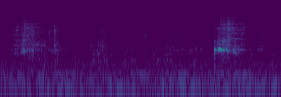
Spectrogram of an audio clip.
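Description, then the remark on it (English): Someone takes a quick drink: a faint sip and a sharper slurp or swallow a couple of seconds later, over a low steady hum with no talking. “Take a quick drink here while you get your packet all ready, and turn to the first page of that, which is exercise one.”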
